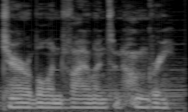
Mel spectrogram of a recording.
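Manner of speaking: usual speaking voice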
